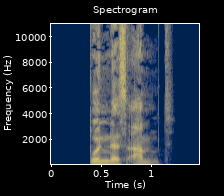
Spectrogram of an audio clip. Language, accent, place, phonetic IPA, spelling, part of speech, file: German, Germany, Berlin, [ˈbʊndəsˌʔamt], Bundesamt, noun, De-Bundesamt.ogg
- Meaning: federal office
